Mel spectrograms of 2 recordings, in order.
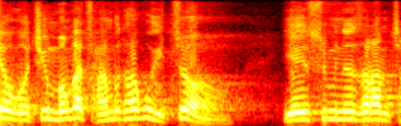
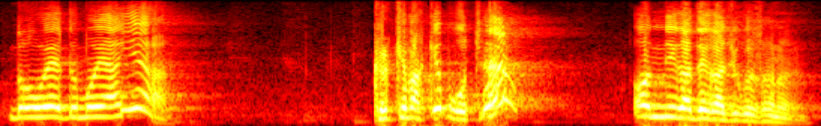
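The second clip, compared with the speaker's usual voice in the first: raised, high-pitched reproach; angry scolding; 7 semitones higher, 4 dB louder than usual. Acted. Preacher voices Jesus as if scolding Martha, angry reproach. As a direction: tell her off with exasperation, demanding better. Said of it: "막 화를 내시면서 야단치시거나 책망하는".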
